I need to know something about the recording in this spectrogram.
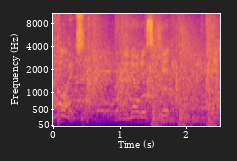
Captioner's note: crowd cheers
